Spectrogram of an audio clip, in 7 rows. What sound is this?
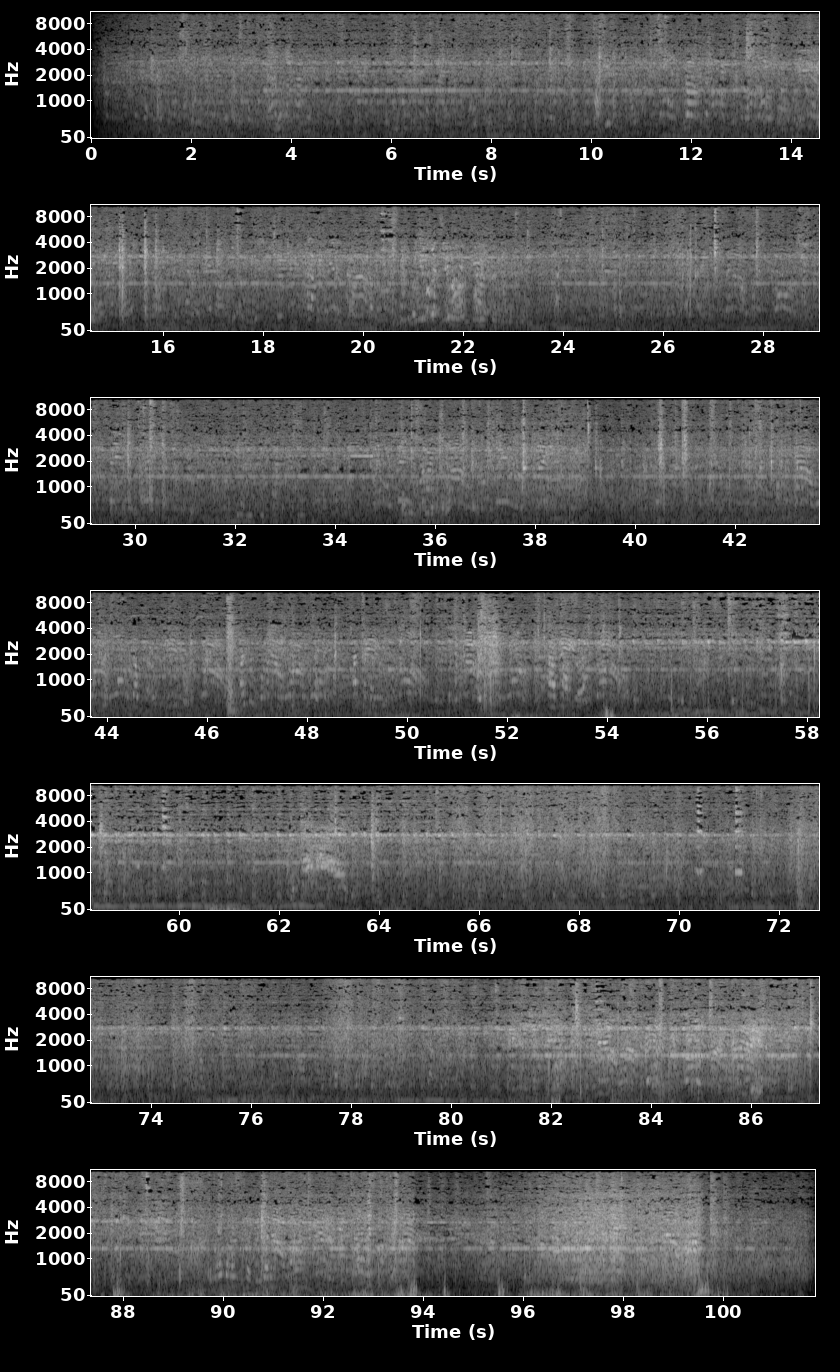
30.10.09: about 17.30, in the Bestseller clothes shop on Św. Marcin street in the center of Poznań/Poland. General ambience: some voices, steps, music in the background, going through clothes, squeaking of stands.
ambience, field-recording, shop, shopping, clothes-shop, poznan, music, clothes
